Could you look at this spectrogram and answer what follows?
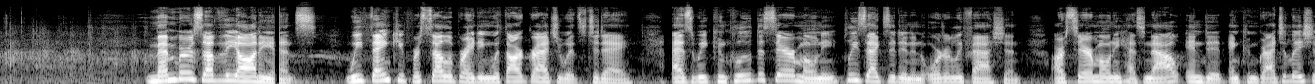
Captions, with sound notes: applause. (Applause) MEMBERS OF THE AUDIENCE, we thank you for celebrating with our graduates today. As we conclude the ceremony, please exit in an orderly fashion. Our ceremony is now ended.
